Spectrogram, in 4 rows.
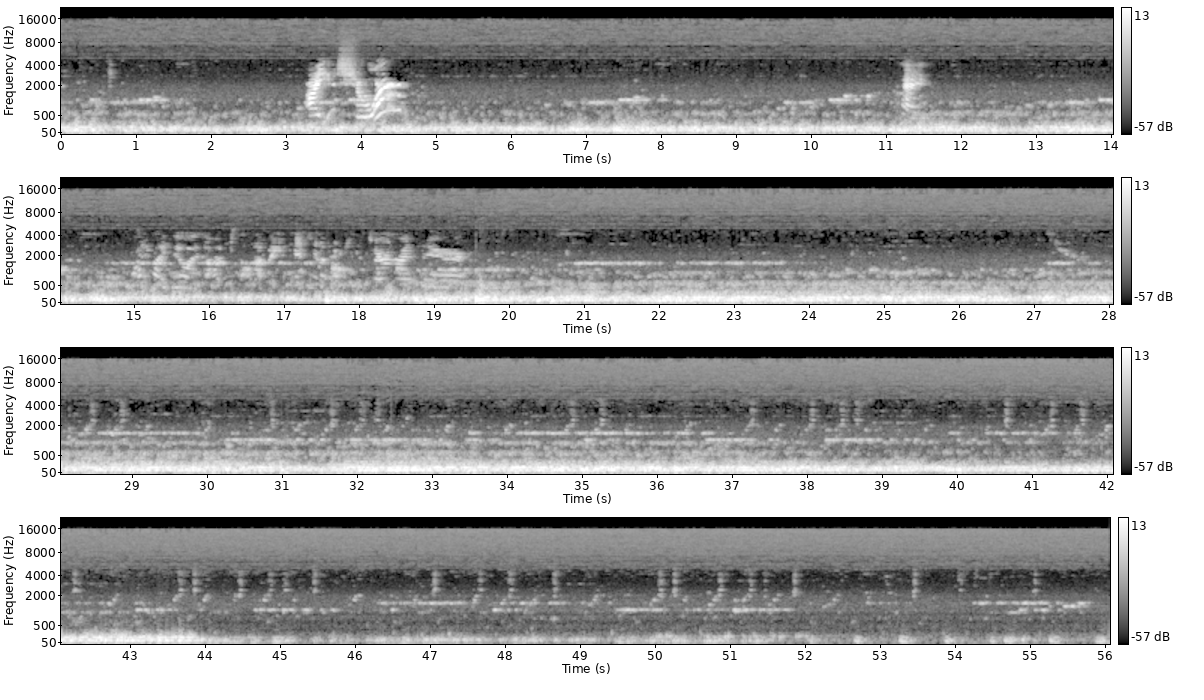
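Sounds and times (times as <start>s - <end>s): car cabin rumble: 0.0s - 56.0s.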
